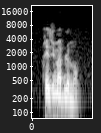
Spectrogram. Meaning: presumably
- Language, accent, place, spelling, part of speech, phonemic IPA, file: French, France, Lyon, présumablement, adverb, /pʁe.zy.ma.blə.mɑ̃/, LL-Q150 (fra)-présumablement.wav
